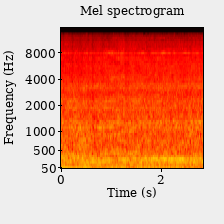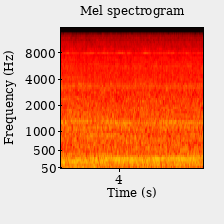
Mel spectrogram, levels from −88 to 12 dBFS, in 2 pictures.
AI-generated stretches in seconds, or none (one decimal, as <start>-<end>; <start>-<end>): 0.0-1.6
